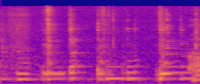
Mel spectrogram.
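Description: Small red ukulele strummed unevenly by a baby: about half a dozen irregular strums whose strings ring briefly between strokes.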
